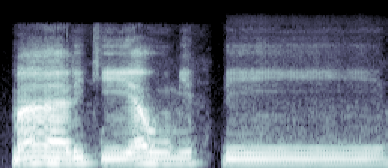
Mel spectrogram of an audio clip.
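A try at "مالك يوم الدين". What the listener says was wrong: Yaumiddin. Nah, itu masih nyampur dengan tak tuh. Yaumiddin. Jangan ada campuran tak situ. Yaumiddin.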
